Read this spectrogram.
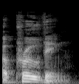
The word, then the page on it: approving: American English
